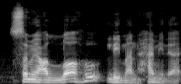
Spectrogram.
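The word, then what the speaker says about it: سمع الله لمن حمده: ফেলেছেন দেখুন সামি আল্লাহু সামি আল্লাহু লিমান হামিদা এটি হলো শব্দের সঠিক উচ্চারণ সামি আল্লাহু লিমান হামিদা সামি আল্লাহু লিমান হামিদা এটা সঠিক উচ্চারণ নয় থামতে হবে সেখানে যেখানে মানুষ ওয়াকফ করবে ওয়াকফ না করলে সেখানে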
